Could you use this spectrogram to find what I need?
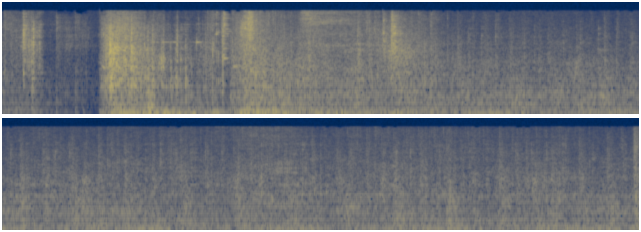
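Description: Heavy stone machinery rumbles and grinds steadily.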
